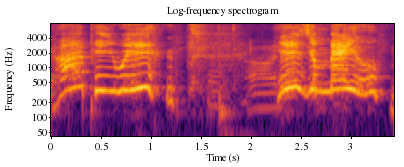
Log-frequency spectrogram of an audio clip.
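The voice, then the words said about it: Exaggerated cartoonish character voice. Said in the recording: “You sound like Bob Belcher when he does his, like, Thanksgiving turkey voices.”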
